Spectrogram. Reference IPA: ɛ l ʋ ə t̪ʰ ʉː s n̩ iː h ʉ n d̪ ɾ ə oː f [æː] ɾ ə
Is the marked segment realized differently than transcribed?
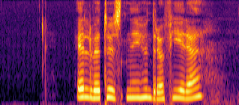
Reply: yes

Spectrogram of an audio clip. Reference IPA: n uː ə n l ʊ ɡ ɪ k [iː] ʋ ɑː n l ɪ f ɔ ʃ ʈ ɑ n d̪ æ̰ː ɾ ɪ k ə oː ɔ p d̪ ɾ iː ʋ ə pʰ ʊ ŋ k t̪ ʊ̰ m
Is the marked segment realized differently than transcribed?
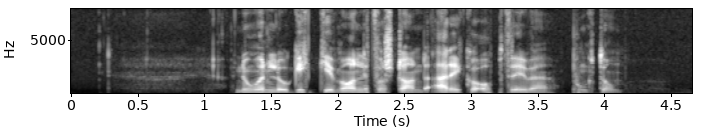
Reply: no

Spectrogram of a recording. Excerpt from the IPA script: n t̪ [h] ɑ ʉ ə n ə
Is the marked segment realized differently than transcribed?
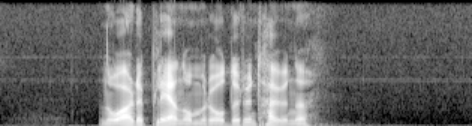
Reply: no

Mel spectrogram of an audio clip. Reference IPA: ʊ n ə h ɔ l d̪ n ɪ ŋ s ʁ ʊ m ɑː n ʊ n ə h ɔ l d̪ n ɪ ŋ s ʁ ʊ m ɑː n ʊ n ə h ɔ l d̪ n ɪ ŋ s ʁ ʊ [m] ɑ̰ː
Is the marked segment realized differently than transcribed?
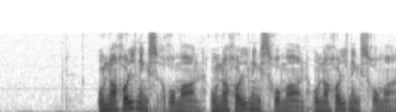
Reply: no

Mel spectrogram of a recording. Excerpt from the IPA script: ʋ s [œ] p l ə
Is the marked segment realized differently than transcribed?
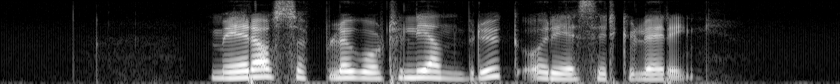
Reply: no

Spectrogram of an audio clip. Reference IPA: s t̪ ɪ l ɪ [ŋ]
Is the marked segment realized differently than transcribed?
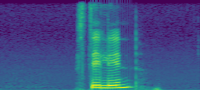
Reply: yes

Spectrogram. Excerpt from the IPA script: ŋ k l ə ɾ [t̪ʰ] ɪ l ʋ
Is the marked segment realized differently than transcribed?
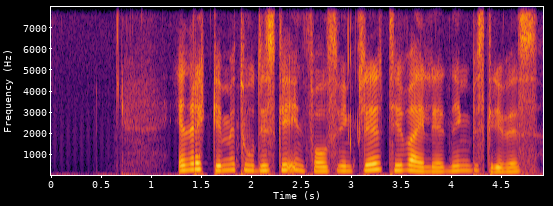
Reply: no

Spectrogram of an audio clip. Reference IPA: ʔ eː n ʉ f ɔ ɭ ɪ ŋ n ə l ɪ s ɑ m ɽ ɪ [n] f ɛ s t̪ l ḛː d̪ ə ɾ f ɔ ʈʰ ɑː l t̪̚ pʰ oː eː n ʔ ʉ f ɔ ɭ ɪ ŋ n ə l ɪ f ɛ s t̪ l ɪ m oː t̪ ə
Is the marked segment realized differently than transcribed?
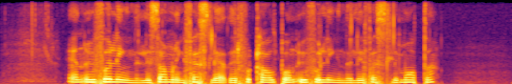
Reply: yes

